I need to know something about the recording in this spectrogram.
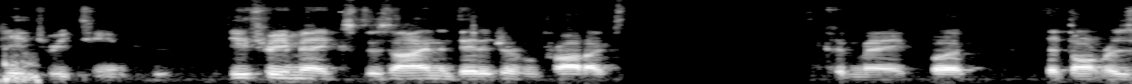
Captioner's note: audio skips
